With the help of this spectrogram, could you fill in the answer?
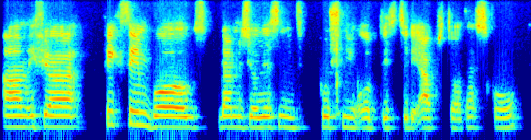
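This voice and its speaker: A woman's voice: lowish voice, level tone, moderate pace, mellow, poor audio. A woman facilitating an online product management class, talking through ideas conversationally with frequent fillers.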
